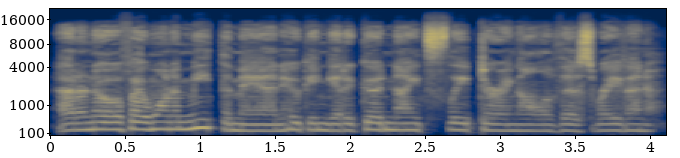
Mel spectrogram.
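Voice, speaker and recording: A woman's voice: on the low side, flat delivery, quick pace, a little mellow, no room sound, natural voice. A woman voicing a tired, dutiful male army captain in an audiobook, speaking in a weary, dry way.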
